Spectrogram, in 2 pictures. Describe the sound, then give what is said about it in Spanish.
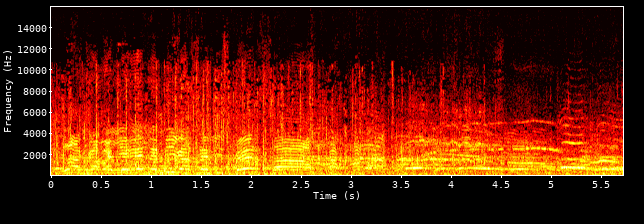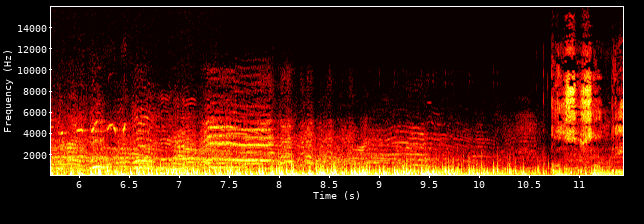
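Horses gallop in a cavalry charge during a revolutionary battle led by Villa, a dense, continuous rumble of hooves mixed with shouting voices. The charge thickens and grows heavier about halfway through, then holds steady and loud to the end. “Villa cargó a caballo y los colorados huyeron.”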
